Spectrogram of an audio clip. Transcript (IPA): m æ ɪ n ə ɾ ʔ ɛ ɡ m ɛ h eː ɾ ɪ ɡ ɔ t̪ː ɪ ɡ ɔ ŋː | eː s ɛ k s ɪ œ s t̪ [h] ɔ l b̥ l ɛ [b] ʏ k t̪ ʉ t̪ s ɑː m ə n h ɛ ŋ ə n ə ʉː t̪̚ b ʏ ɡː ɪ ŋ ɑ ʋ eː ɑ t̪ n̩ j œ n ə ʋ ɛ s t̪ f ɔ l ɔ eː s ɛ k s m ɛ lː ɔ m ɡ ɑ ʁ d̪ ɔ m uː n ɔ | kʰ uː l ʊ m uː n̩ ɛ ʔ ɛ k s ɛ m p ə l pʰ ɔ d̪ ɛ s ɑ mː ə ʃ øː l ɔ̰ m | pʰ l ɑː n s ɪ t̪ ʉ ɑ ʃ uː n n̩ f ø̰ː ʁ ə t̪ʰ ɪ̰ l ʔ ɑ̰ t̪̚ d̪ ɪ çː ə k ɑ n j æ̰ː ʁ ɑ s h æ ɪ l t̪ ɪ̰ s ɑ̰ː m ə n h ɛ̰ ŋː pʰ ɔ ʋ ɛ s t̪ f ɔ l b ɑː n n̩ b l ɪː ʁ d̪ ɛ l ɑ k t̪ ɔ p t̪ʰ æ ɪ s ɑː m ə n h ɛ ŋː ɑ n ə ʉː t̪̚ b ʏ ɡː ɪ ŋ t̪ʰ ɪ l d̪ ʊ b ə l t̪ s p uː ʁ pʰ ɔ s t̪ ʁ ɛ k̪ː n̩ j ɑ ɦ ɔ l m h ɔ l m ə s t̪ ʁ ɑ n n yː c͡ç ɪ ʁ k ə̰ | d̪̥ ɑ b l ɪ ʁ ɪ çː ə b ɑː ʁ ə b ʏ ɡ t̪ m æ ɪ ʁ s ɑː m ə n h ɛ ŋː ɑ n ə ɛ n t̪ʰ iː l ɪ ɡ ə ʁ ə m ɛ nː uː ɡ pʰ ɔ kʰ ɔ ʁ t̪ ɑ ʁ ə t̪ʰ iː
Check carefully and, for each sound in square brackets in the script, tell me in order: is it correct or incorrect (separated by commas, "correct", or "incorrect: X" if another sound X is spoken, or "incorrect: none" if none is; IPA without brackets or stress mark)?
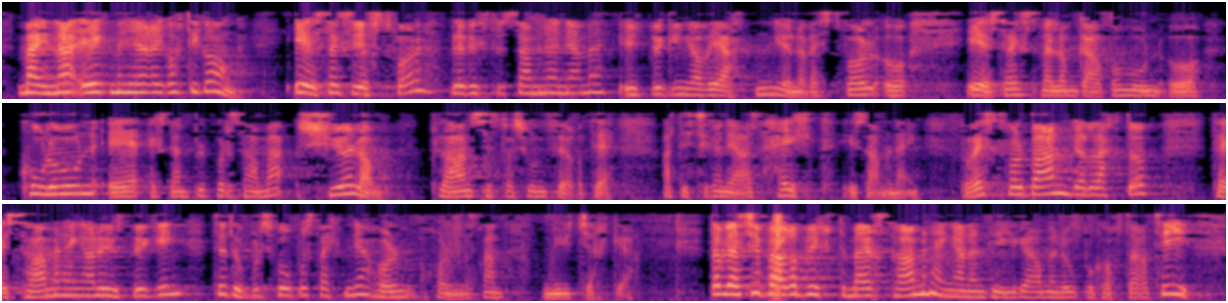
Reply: incorrect: f, correct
